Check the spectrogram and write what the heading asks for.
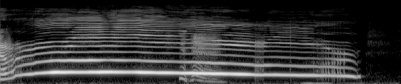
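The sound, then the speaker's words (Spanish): A person's voice imitates a ghostly howl: one long, sustained wavering "ooo" tone held for about three and a half seconds, loud, with a brief breathy noise partway through, then silence. “Hay este, luces que se van a las casas, son como fantasmas. Así.”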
